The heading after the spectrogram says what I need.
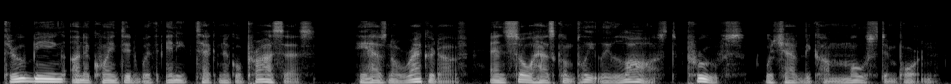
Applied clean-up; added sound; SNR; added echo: none; none; none; none.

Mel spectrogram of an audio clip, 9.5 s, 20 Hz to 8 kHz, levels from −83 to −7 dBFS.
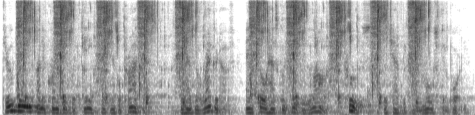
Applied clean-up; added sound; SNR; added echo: none; Water tap, faucet; -4 dB; reverberation time 0.9 s.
